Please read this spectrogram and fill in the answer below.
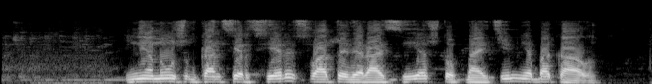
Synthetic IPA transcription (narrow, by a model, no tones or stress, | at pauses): mnʲenuʐɨnkant̪sɛrt̪fʲeɾɨsvat̪ɛlʲɛɾɐsʲijɐʂt̪ɔp̚najt͡sʲimnʲebakalˠɨ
